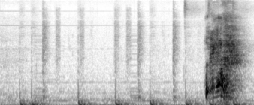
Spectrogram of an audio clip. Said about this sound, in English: I gotta sneeze.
